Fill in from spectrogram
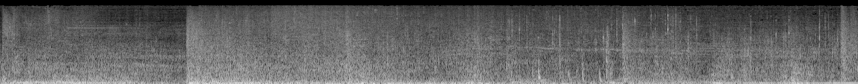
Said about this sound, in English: The Scream Eater and his victims vanished under an avalanche of rusted beams and struts and sheet metal.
